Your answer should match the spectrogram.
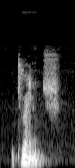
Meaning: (noun) A dose or draught of liquid medicine (especially one causing sleepiness) taken by a person; specifically, a (large) dose, or one forced or poured down the throat
- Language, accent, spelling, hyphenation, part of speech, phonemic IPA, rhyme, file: English, Southern England, drench, drench, noun / verb, /dɹɛnt͡ʃ/, -ɛntʃ, LL-Q1860 (eng)-drench.wav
